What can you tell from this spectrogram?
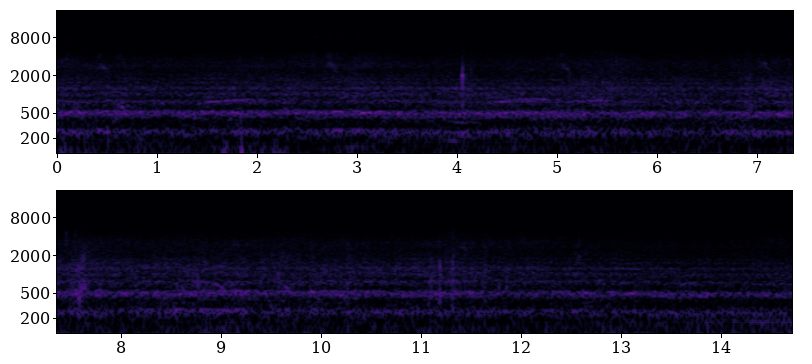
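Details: Many bees gathered at a water trough drinking and carrying water, producing a continuous humming swarm drone, even and unbroken, with occasional individual bees buzzing nearer and fading away.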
